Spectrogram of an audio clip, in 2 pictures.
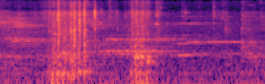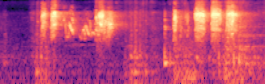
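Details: Budgerigars chirping: a quiet start with soft rustling, then from about three seconds a burst of high, bright chirps and short sharp warbles, repeated in quick clusters.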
